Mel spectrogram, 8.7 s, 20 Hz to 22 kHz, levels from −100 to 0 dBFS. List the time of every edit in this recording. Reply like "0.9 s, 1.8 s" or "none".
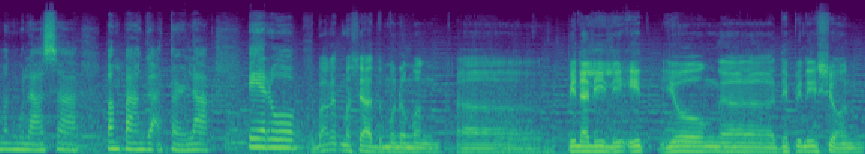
3.1 s, 4.5 s, 5.5 s, 6.5 s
